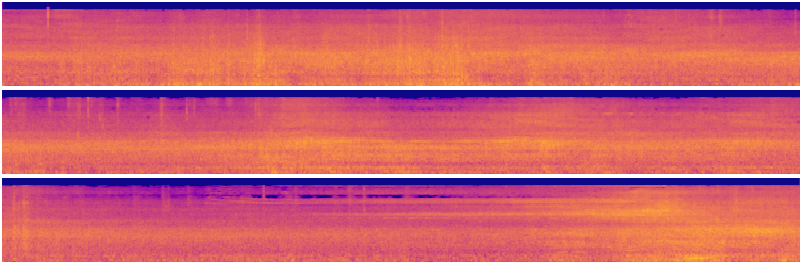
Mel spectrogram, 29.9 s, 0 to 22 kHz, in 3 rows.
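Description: Bombardier Flexity 2 light-rail tram running in to the stop along the track, with wind rumbling on the microphone. It gets louder near the end as the tram moves off close past.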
